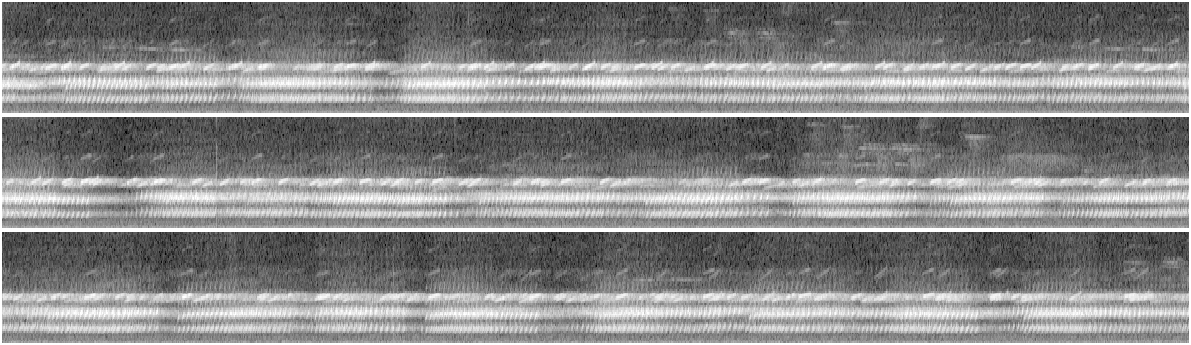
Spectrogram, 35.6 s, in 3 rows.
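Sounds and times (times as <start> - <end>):
chorus of frogs trilling: 0.0 - 35.6.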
